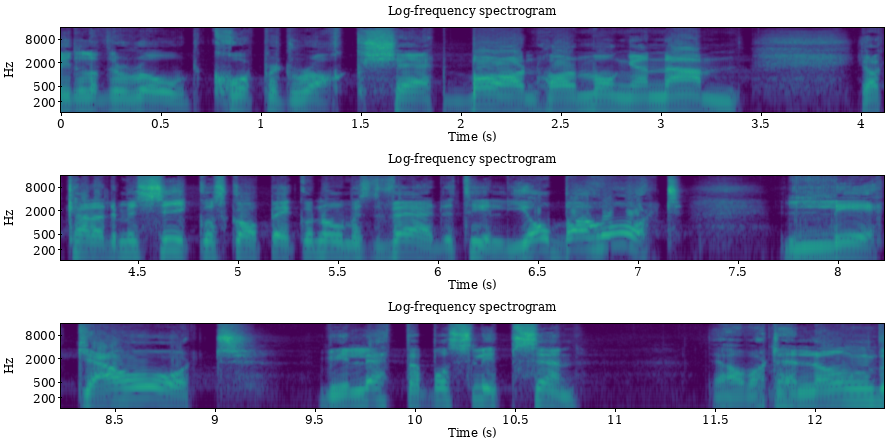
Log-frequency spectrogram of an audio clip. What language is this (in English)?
Swedish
